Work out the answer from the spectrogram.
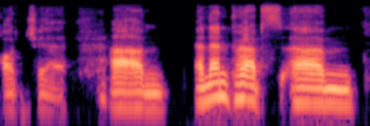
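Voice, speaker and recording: A man's voice: lowish voice, expressive, slow, darkish tone, no room sound. A man in a casual planning discussion among actors, thinking aloud with repeated, hesitant phrases. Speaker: voice actor at a table read.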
